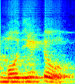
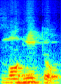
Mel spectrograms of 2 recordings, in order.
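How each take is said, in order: First: The middle consonant is a 'j' sound. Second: The middle consonant is an 'h' sound. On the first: The speaker calls it wrong. "It's not मोजीटो" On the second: The speaker calls it right. "It's मोहितो"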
